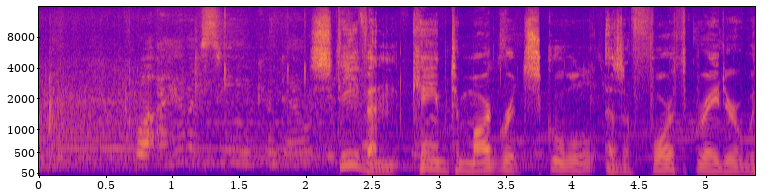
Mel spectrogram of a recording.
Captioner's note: voiceover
